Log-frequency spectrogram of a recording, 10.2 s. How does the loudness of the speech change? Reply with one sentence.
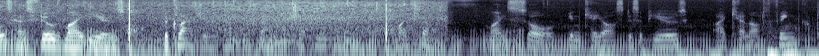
The volume of the speech goes down.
